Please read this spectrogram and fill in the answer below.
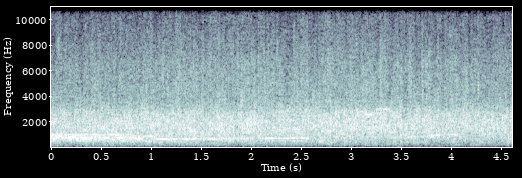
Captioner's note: cheers and applause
